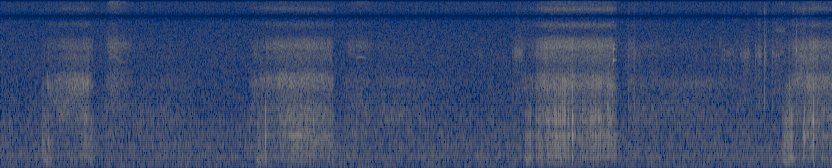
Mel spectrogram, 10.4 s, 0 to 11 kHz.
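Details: Female pug Bobby dozing after a tiring day at grandma's house, 24 May 2009, snoring very loudly; harsh rasping snores of about a second each recur every three seconds or so, some louder than others, in a small quiet room.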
